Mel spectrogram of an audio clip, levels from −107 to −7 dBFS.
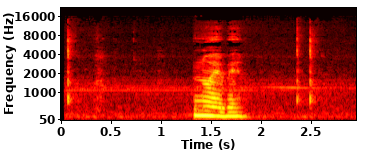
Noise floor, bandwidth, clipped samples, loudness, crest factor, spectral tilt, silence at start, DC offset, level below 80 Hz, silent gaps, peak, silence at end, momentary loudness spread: -63 dBFS; 11 kHz; under 0.1%; -30 LUFS; 18 dB; -7 dB/octave; 0.05 s; under 0.1%; -70 dBFS; none; -16 dBFS; 0.45 s; 22 LU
